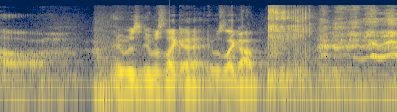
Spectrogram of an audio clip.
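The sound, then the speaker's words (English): A voice imitates a man's loud, non-smelly fart heard during a movie: a buzzy, wobbling vocal blurt lasting about a second and a half, then a rush of breathy noise as it trails off. “give a little sound of what that fart sounded like”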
